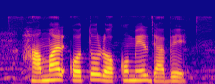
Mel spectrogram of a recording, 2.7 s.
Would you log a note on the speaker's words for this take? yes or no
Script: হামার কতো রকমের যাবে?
no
